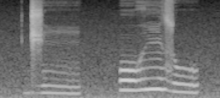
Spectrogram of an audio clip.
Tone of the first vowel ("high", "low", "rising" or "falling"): low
